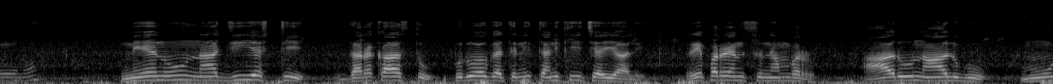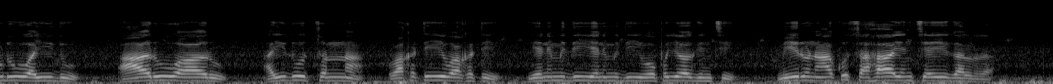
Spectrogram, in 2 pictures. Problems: constant background noise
